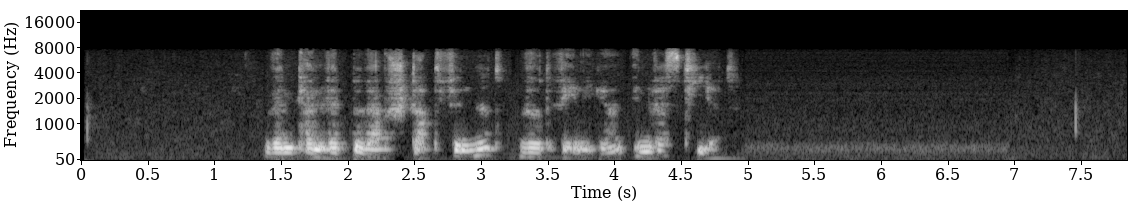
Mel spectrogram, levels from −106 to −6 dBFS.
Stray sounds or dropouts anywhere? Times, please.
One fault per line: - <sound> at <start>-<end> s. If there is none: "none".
none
